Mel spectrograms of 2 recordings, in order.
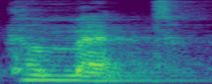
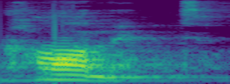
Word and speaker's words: comment: I have heard many speakers say comment. Now, whether you use this word as a noun or as a verb, the first syllable is always com. So it's never a comment, it's a comment.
